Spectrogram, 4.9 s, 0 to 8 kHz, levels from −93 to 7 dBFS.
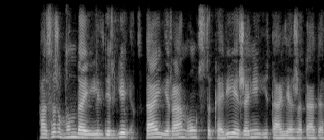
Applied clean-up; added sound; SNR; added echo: neural mask model DeepFilterNet 3.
